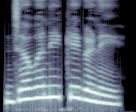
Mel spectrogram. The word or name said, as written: ಜವನಿಕೆಗಳೆ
